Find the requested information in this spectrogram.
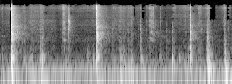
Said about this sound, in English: Almost done. I just gotta go over it again and cut it up a little more. That way it melts evenly.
